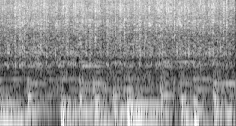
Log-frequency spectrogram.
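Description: A handful of chow mein noodles fries in oil in a skillet, a loud, steady hiss and crackle with soft low bumps of stirring underneath, close and continuous.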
